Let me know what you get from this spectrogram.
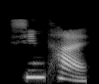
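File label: "心态", Mandarin Chinese; hsk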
